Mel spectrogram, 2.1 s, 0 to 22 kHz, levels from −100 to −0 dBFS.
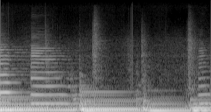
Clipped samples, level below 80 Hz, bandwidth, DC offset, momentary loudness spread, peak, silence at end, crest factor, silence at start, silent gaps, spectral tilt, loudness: under 0.1%; -26 dBFS; 6.6 kHz; under 0.1%; 4 LU; -8 dBFS; 0 s; 14 dB; 0 s; none; -8.5 dB/octave; -25 LUFS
